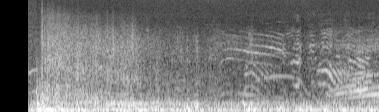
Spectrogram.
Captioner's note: explosion; distant screaming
